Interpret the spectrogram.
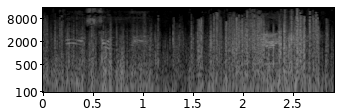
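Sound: wind blowing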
